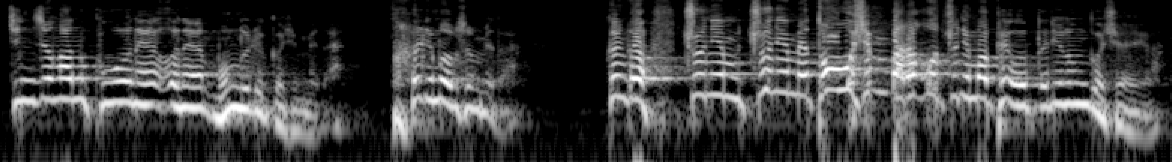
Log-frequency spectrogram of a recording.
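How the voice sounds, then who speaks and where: Male pastor with a very high voice, preaching with insistent rhetorical questions. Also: big pitch swings, a little fast. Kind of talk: sermon. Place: church sanctuary.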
